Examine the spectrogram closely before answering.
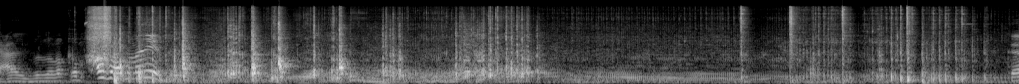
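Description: Spinning tops clash with sharp clicks.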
